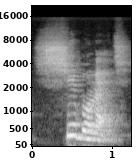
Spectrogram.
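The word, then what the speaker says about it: שיבולת: atma discordância na pronúncia eles não conseguiam pronunciar o ch eles falavam com s e ali é não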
